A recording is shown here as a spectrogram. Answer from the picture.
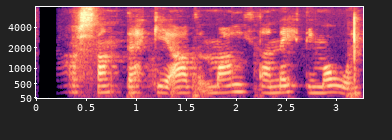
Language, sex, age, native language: Icelandic, male, 11, Icelandic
